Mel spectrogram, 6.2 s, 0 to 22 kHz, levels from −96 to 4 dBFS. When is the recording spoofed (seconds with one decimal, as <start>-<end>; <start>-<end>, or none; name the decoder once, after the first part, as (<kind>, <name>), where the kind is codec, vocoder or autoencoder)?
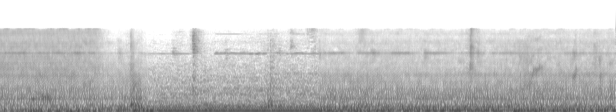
0.0-1.5 (vocoder, Vocos); 3.2-6.2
